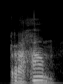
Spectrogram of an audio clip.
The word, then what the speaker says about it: racham: Hay algo eh que es la palabra rajam, eh se escribe racham y esto significa gracia, pero el término rajham es una gracia que significa misericordia.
